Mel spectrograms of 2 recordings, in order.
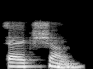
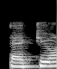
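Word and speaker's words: action: मोशन next है देखिए ए सी ए का उच्चारण हम ए करते हैं और सी को हमने क पढ़ना है आधा क और टी आईओ एन का उच्चरण शन करना है एक्शन एक्टिव नहीं पढ़ना है एक्शन पढ़ना है देखिए नेक्स्ट आर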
